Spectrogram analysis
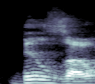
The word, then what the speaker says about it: Buzio: by a company called bill bilzo i think is how you pronounce it uh b-u-z-i-o uh and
